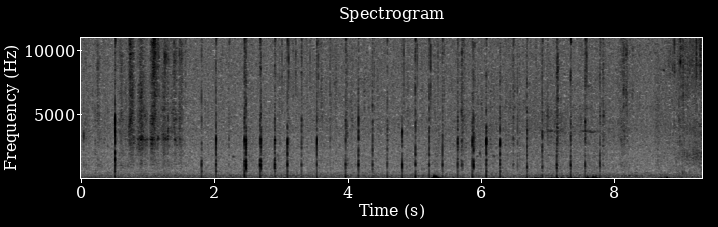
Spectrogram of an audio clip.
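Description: A small, freshly picked orange-red bell-shaped pepper with a green stem, hollow and glossy-skinned, is held in the fingertips outdoors in a garden while it is turned and tapped or poked with the fingertips and short nails. The result is a quiet, irregular series of short, dull taps and faint clicks, with a few louder low thumps, over a soft outdoor background hiss.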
